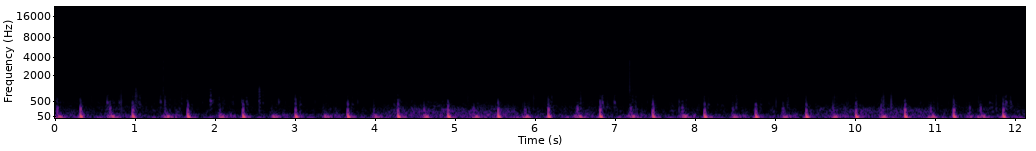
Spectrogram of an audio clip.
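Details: Steady lub-dub heart sounds at about 95 beats a minute, regular and upper-normal, from a 34-year-old male non-smoker lying on a bed, recorded over the tricuspid area after cigar nicotine and "green stuff".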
